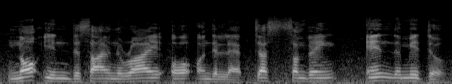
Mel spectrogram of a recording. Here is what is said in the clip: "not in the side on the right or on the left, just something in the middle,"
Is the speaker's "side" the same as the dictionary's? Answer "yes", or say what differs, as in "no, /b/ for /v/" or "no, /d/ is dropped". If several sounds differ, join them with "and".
no, /d/ is dropped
